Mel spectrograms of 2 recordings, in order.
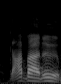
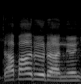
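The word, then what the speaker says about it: דָּבָר: 그래서 이 히브리어로 이 말씀이라는 단어를 하면은 별건 아니지만 이 다바르라고 발음을 합니다. 따바르 이렇게 반응하는데, 그 구약에서 말씀이라는 이 뜻은 뭐냐면은 그냥 단어입니다.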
